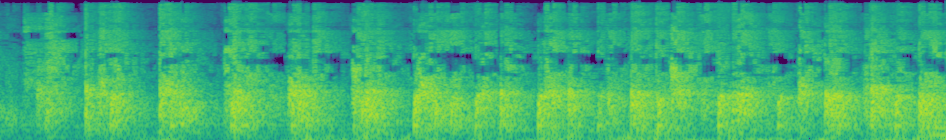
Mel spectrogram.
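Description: A church congregation applauds, loud rhythmic clapping in a steady rapid pulse, sustained throughout with no talk over it.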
